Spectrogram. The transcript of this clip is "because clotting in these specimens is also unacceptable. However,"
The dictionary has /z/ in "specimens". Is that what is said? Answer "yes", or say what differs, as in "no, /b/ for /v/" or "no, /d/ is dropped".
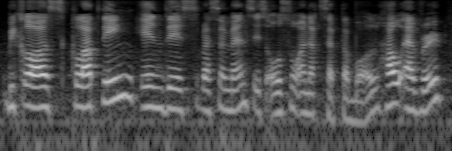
no, /s/ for /z/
